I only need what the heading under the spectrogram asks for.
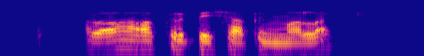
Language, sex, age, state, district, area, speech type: Telugu, male, 18-30, Andhra Pradesh, Bapatla, rural, conversation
